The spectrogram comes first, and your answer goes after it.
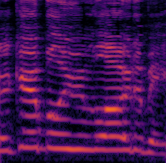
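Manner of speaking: imitated wounded rom-com hero; mock indignant boyfriend; mock hurt guy. Acting the film guy's hurt.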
